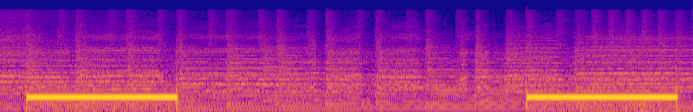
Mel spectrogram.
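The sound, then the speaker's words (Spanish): A steady telephone ringing tone sounds twice, each long beep lasting about a second and a half with a few seconds' gap, the call going unanswered while upbeat music plays underneath. “Volvemos a llamar, no nos rendimos.”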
